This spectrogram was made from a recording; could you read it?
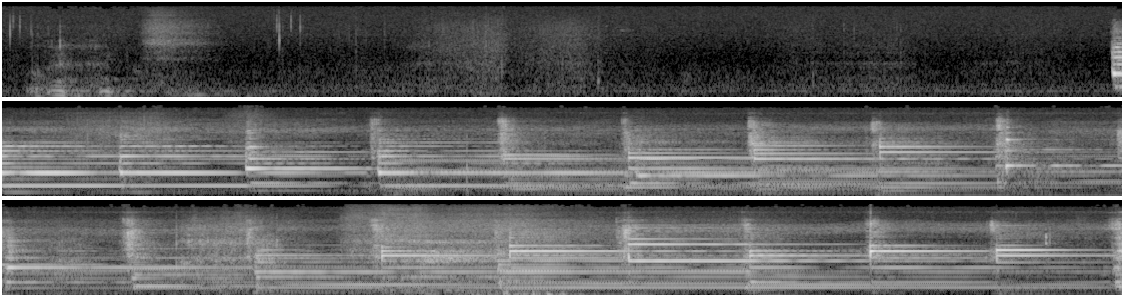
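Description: A recorded song opens with bright chiming bells, struck again and again in a steady pattern, each ring lingering and overlapping, after about five seconds of faint low hum.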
